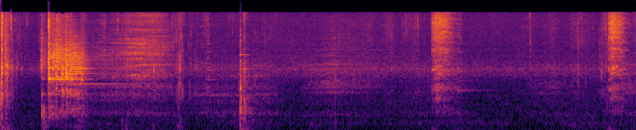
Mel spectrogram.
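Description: Cleaver slicing a block of cooked beef on a wooden chopping block. It comes as a few separate strokes, with one sharp knock of the blade on the block about two and a half seconds in.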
